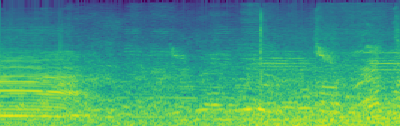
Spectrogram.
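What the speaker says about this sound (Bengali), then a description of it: "শাহিওয়ালের ষাঁড়।" A Sahiwal bull at a cattle market lets out a deep, drawn-out moo close by, with people talking over the sound and the noise of the crowd around it.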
